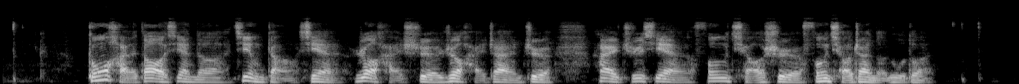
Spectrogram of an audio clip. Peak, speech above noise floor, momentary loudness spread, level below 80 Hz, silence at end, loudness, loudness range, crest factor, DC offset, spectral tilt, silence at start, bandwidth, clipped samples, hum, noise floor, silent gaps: -2 dBFS; 33 dB; 9 LU; -58 dBFS; 0.9 s; -18 LUFS; 1 LU; 18 dB; under 0.1%; -5 dB/octave; 0.9 s; 9.2 kHz; under 0.1%; none; -51 dBFS; none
